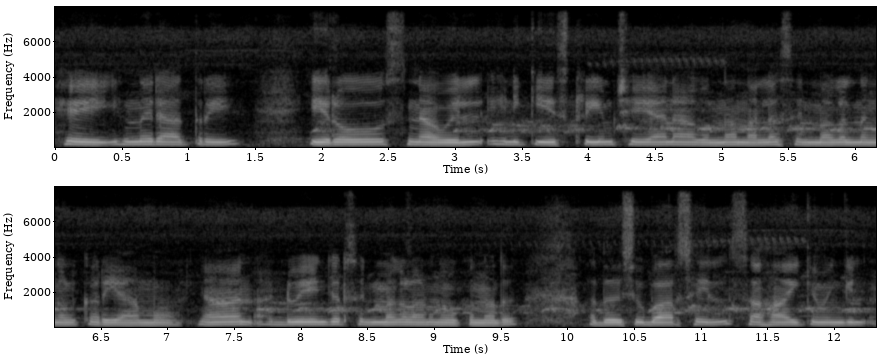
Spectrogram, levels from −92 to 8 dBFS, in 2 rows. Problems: background sounds at intervals, low volume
